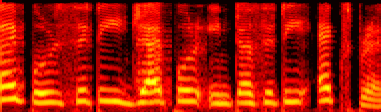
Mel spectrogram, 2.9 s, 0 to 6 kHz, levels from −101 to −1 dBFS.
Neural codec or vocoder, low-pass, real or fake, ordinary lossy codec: none; 5.4 kHz; real; AAC, 24 kbps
